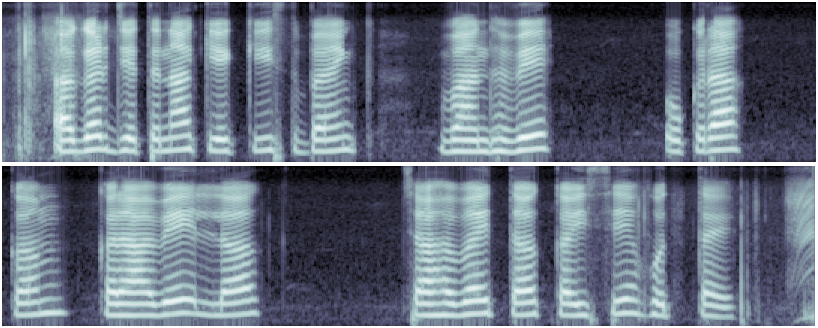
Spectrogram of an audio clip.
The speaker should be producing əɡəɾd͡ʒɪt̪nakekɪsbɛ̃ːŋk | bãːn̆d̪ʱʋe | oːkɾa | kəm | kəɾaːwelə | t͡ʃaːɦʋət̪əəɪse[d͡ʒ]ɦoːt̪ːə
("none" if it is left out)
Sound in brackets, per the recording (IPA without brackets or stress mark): none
